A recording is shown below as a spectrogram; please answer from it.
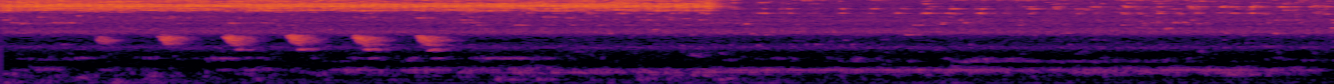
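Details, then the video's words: Cicadas singing as an intense high hissing drone that cuts off abruptly after three and a half seconds. Six quick repeated chirping notes sound early on, over a lower hum. "Singing cicadas."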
